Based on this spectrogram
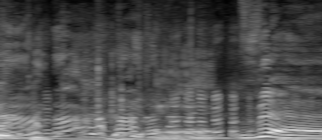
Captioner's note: kids giggling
